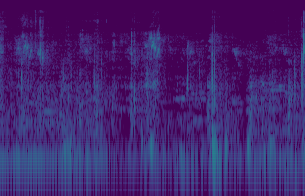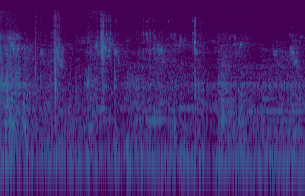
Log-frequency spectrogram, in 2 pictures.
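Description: Faint eating sounds: chewing and wet mouth clicks from someone eating rice and potato curry by hand, irregular sharp clicks over a low steady hum.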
